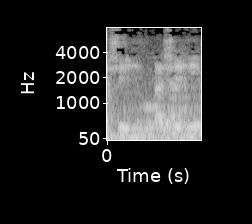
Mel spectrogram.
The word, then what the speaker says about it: chérie: This is how you say chérie, right? – Chérie. Yeah. – And if you want to sound really French, you have to roll the R's.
